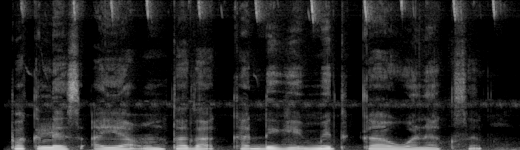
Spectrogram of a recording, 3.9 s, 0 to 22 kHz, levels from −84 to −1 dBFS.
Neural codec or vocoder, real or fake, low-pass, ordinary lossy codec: none; real; none; none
